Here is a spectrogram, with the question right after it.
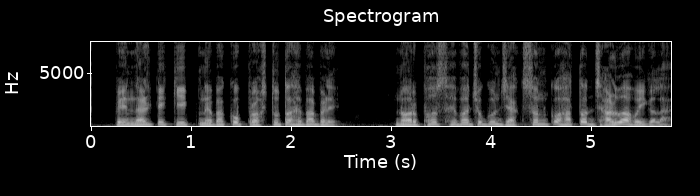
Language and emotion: Odia, fearful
